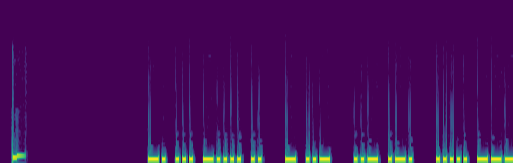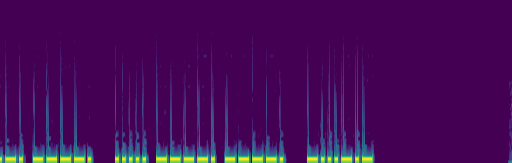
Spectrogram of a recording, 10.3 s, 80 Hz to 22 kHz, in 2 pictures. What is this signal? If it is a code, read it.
Morse code, heard as a keyed tone, about 36 wpm, 690 Hz. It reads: NS6I TU UR 599 599 <BK>
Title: SOTA QSO Practice 35wpm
